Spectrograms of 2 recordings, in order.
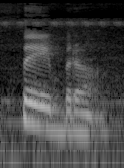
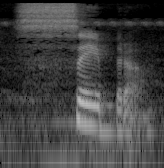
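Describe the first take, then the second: First: The first sound is a th sound. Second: The first sound is an s sound. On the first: This is how people in Spain say it. "Com a língua encostando nos dentes" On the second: This is how Latin Americans say it. "Lá no Paraguai"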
